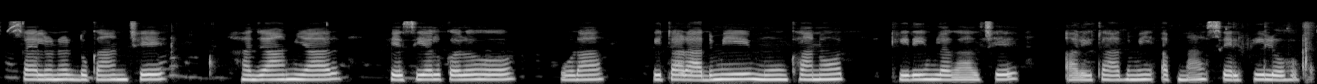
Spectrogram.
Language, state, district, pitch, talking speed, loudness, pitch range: Surjapuri, Bihar, Kishanganj, 225 Hz, 100 wpm, -14 LUFS, 220-235 Hz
